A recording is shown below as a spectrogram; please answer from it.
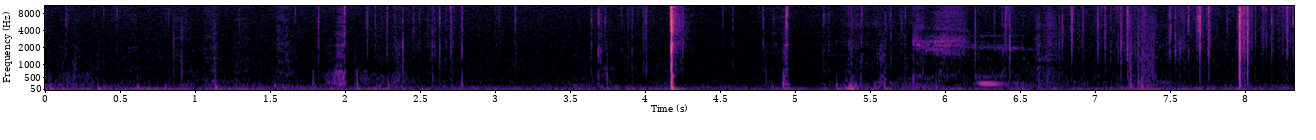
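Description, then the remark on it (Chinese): A tempered glass screen protector cracks in a few sharp, crisp snaps at irregular intervals, with faint crinkly crackling between them. The sound is quiet overall and there's no talking. “这是那个钢化膜断裂的声音。”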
